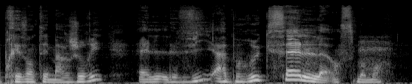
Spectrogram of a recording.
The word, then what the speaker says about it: Bruxelles: Pas du X, en fait c'est deux S euh, quand on l'écrit en néerlandais ou en flamand. Euh, et, voilà, il le prononce comme ça, Bruxelles.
